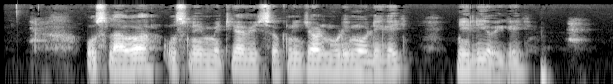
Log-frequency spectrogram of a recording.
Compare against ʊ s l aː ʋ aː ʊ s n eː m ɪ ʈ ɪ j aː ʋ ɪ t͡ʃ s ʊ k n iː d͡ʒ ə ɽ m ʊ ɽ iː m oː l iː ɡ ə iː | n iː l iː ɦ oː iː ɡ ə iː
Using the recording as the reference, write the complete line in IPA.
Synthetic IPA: ʊ s l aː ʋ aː ʊ s n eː m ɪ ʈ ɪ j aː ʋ ɪ t͡ʃ s ʊ k n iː d͡ʒ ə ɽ m ʊ ɽ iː m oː l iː ɡ ə iː | n iː l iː ɦ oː iː ɡ ə iː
